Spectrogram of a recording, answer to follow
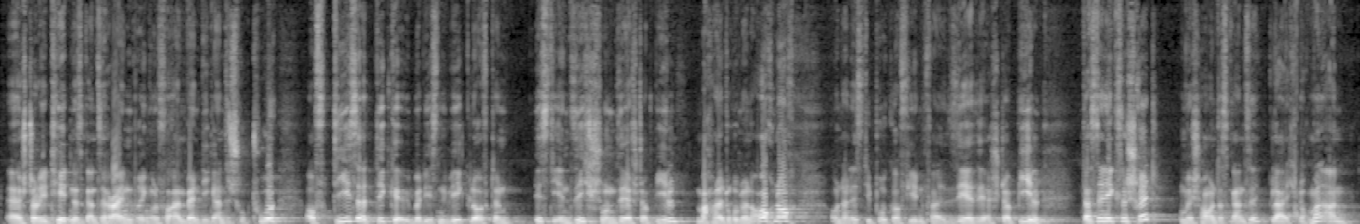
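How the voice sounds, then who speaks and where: High-voiced man with a cold. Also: animated, fairly quick. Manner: chatty, explains each building step. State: has a cold. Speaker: LEGO builder and channel host. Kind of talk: casual build vlog narration.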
